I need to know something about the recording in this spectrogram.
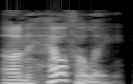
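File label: "unhealthily", British English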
